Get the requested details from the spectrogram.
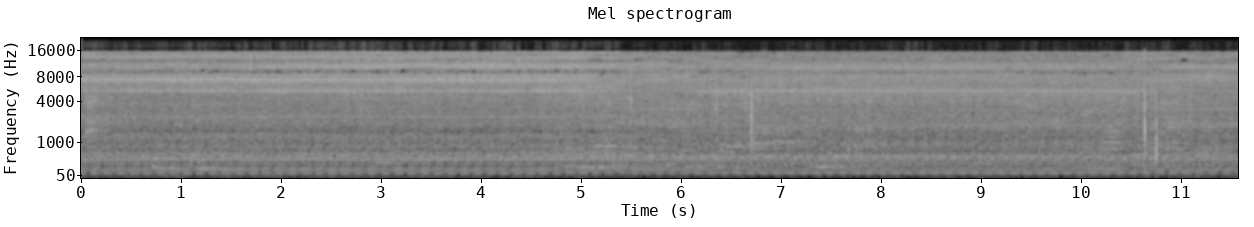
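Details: Steady low mechanical hum with rapid pulsing and faint room noise from a running nebulizer compressor during a baby's nebulizer treatment for cough, cold and fever at a community health centre.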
